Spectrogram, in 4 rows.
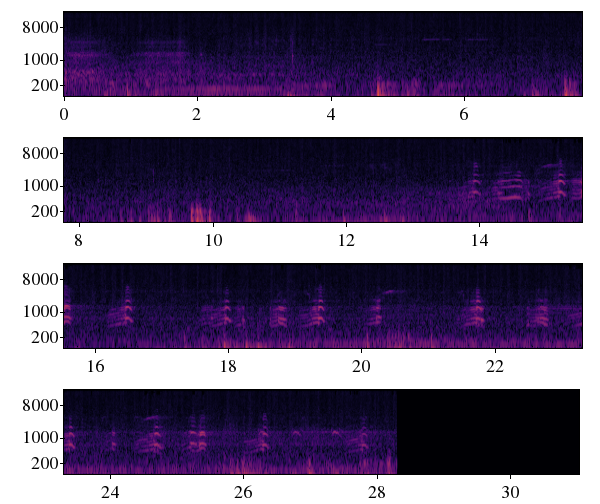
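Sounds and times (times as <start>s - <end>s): geese honking: 13.5s - 28.2s.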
